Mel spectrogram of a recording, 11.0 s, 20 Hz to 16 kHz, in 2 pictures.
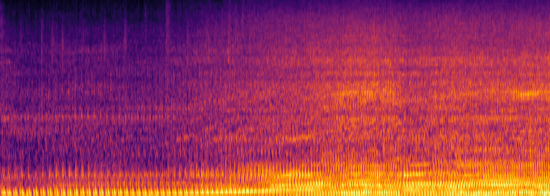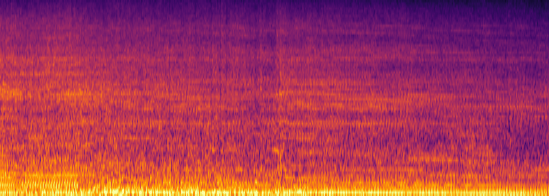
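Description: Honda NT 1100 motorcycle on the move, a loud, steady engine drone with rising and falling pitch as it accelerates, heavy wind noise over it throughout.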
